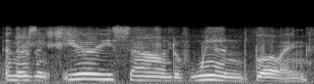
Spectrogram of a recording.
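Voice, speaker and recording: Quiet, slow, high-voiced man at night. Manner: quiet, subdued late-night talking. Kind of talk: casual personal monologue. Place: inside a parked car at night. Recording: dull, noisy handheld recording in car.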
